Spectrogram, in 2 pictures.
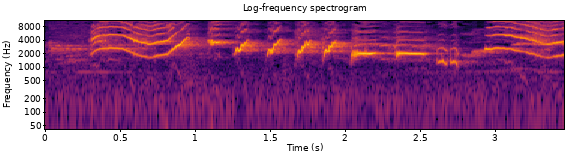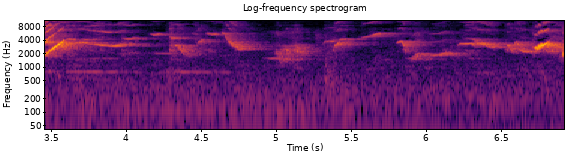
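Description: Oriental magpie-robin singing a long, varied run of loud whistles, swooping slurred notes and quick chattering phrases, high and nearly continuous.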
